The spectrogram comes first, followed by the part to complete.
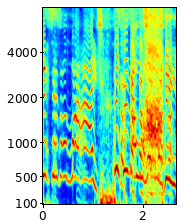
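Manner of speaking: very loud, high-pitched, shrieking scream. Retelling the speaker's mother at the Liberty Bell, imitating someone screaming. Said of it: "decides to take it upon herself to scream at everyone".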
